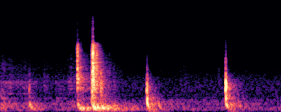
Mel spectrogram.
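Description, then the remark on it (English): An office door is pushed closed with a solid thud and rattle, followed by a couple of sharper clicks from the latch, spaced out over a few quiet seconds. “Shut the door.”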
